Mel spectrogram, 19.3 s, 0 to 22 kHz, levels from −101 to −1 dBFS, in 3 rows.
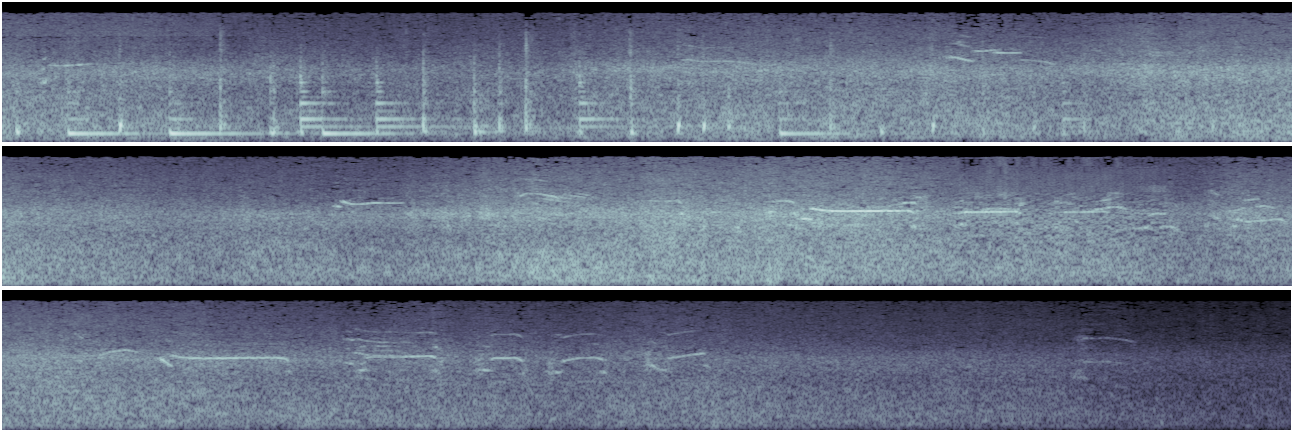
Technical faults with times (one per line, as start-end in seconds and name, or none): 11.22-12.35 call bitrate drop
